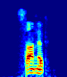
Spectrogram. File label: "sonic", english; adjectives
